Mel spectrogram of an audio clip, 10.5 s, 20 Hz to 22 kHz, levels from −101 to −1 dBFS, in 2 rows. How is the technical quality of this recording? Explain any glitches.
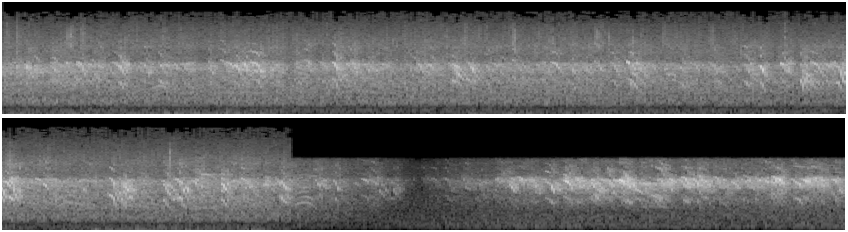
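The quality drops near the end. From 7.07 s to the end, the sound turns dull, with nothing above 5.7 kHz and a new noise floor about 35 dB down. The switch is seamless. This is likely an input switched to a poorer device.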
